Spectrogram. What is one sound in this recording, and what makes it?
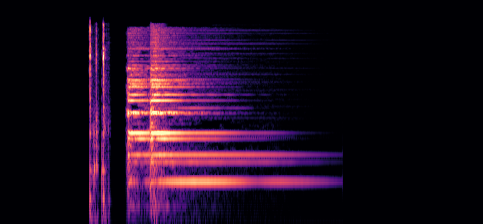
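A bell chimes and rings out.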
